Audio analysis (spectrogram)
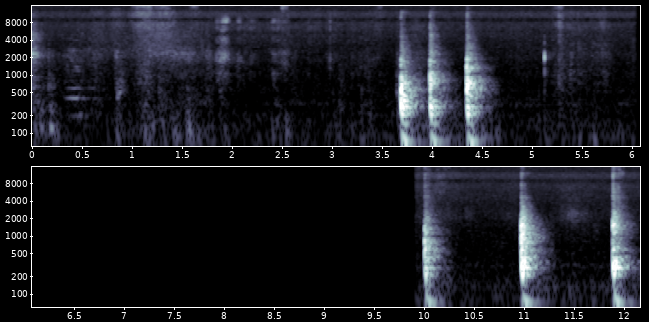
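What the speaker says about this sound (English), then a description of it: "He's going to knock." Knocking on a wall in a hotel, two separate bursts of three sharp knocks each, with a long silent gap between them and faint murmuring voices early on.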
